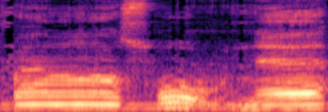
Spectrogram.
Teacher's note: را ساکن سے پہلے چونکہ صاد پہ پیش ہے اس لیے را کو بھی بولڈ کریں گے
